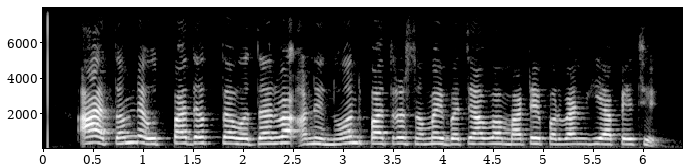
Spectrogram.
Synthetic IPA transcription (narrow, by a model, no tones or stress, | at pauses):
at̪əmneʊt̪̚pad̪ək̚t̪aʋəd̪ʱaɾʋaʔənenɔnd̪pat̪ɾəsəməjbət͡ʃaʋːamaʈepəɾʋanɡiapet͡ʃʰe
